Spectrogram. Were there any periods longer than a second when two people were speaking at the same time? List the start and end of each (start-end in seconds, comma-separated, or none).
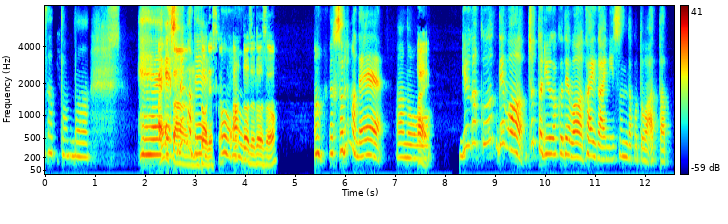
2.2-4.2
